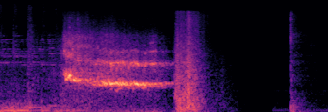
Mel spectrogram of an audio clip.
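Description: A car skids with a loud, sustained tire squeal as it pulls out onto an open road. A sharp slam-like impact follows, then near silence and one short final thud.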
